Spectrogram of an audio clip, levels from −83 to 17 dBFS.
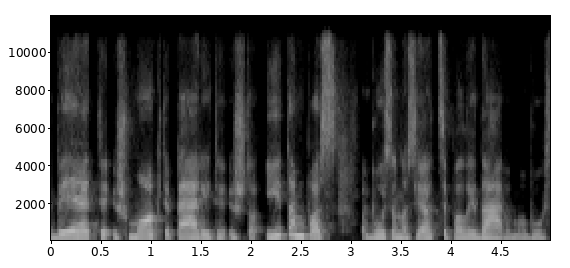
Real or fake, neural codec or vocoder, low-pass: real; none; 10.8 kHz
